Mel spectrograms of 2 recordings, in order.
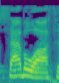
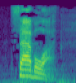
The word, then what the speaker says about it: Sabaoth: Sabaoth. I hear that, and I immediately think Sabbath. Because the spelling is similar, the pronunciation is similar. It's not the same.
